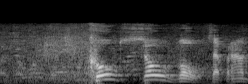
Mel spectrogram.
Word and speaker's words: Kosovo: Le S en 2 voyelles, en français, c'est Kosovo. C'est ça. C'est pas Kosovo, mais Kosovo.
